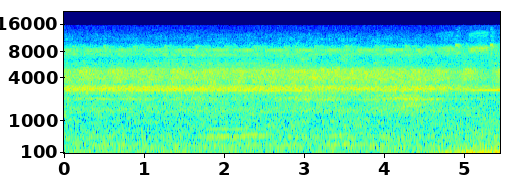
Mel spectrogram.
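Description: Cloth flags flutter and rustle softly in a light breeze outdoors.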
